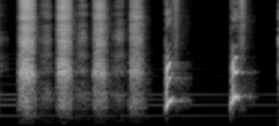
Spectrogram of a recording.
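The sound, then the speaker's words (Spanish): A small, furry dog pants with a few breathy huffs, then gives two short, bright yips spaced apart, alone with no talk. “El perrito ladra de alegría.”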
